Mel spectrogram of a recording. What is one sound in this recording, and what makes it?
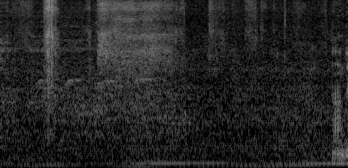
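Paper rustles softly as a sheet is moved.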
